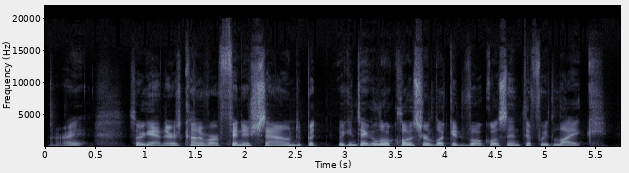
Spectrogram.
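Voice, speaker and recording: A man presenting a sound design software tutorial in a casual, informal way, thinking aloud as he demonstrates. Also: fairly high pitch, steady tone, fairly quick.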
